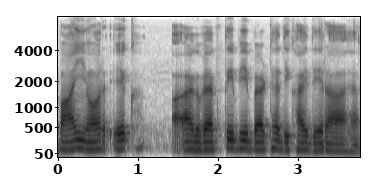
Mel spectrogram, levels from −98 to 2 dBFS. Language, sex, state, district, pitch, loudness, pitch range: Hindi, male, Jharkhand, Palamu, 115 Hz, -17 LUFS, 110-125 Hz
